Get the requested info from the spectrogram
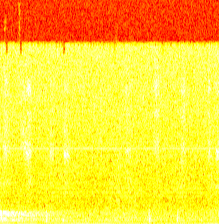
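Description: Black felt-tip marker writing on paper: faint scratchy strokes of the tip across the sheet, with a couple of light ticks near the end.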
